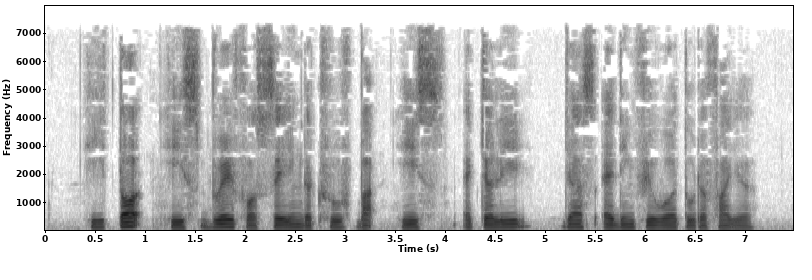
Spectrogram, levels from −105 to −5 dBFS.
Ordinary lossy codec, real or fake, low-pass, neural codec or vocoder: MP3, 32 kbps; real; 7.2 kHz; none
